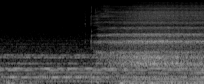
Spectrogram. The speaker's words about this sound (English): Take a nice deep breath in through your nose. Hold it at the top.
